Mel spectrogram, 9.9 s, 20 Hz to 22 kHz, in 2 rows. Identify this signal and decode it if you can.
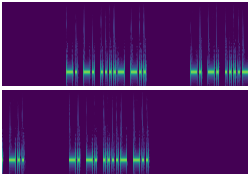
Morse code, heard as a keyed tone, about 28 wpm, 700 Hz. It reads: NN4D NN4D NN4D
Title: USA Call Signs - 4 Characters - Repeated 3x - 28wpm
